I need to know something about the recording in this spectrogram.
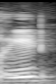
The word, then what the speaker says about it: read: है, READ और READ, लेकिन जब हम इसको प्रोनाउंस करते हैं तो इसको यानी फर्स्ट फॉर्म को, बेस फॉर्म को पढ़ा जाता है या प्रोनाउंस किया जाता है रीड, लेकिन सेकंड फॉर्म को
